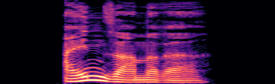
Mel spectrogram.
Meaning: inflection of einsam: 1. strong/mixed nominative masculine singular comparative degree 2. strong genitive/dative feminine singular comparative degree 3. strong genitive plural comparative degree
- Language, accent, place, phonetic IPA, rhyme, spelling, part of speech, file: German, Germany, Berlin, [ˈaɪ̯nzaːməʁɐ], -aɪ̯nzaːməʁɐ, einsamerer, adjective, De-einsamerer.ogg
